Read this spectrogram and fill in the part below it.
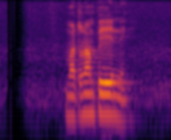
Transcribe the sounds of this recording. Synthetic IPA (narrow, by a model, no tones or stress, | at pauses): mɐʈːɐnɐmpeːnːi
